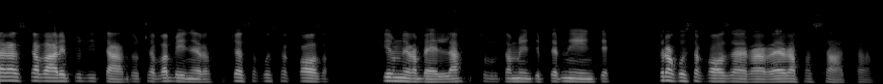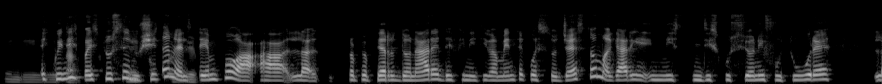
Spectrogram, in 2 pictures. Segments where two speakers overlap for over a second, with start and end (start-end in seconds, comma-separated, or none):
9.2-10.8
